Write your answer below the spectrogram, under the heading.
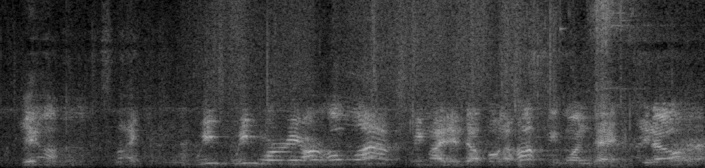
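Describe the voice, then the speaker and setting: With an American accent, a man talks while noticeable background noise plays behind him. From US South, Alabama. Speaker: stand-up comedian. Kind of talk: stand-up.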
